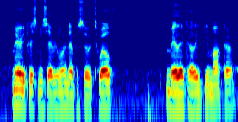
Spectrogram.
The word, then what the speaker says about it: Mele Kalikimaka: Mele Kalikimaka that's how you say it in Hawaii Merry Christmas um real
